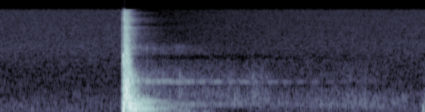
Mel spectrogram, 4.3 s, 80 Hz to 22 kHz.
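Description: .300 WSM rifle firing a single shot about a second in: one sharp, loud report that dies away quickly, followed by a faint ringing tone that lingers for about a second and a half.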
